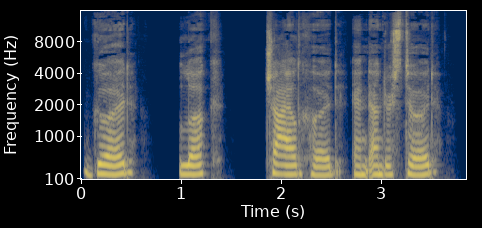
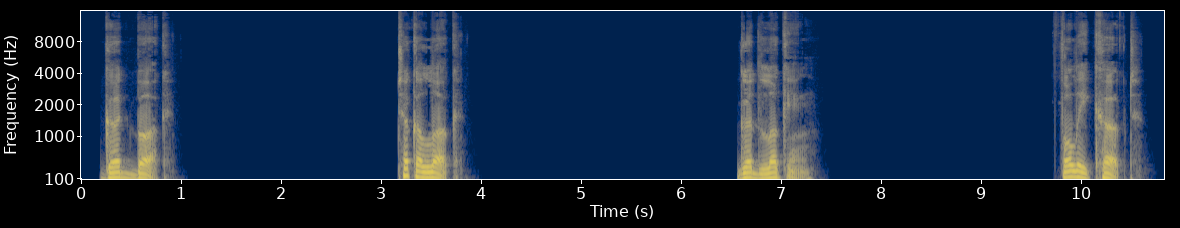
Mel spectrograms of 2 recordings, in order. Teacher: the lips are very rounded and the tongue is relaxed the back of the tongue is raised and slightly higher than for the o the common spelling patterns for this sound are the double O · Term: uh as in good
